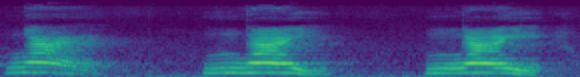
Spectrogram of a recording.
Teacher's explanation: the problem comes with this NG. We're not used to saying it at the beginning of a word.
